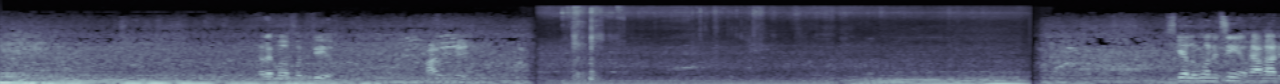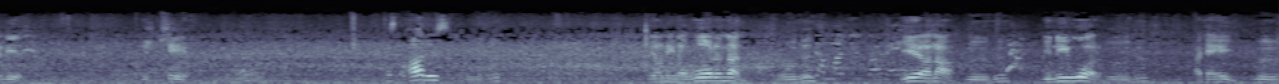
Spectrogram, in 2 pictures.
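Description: A young man raps with energy close by.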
